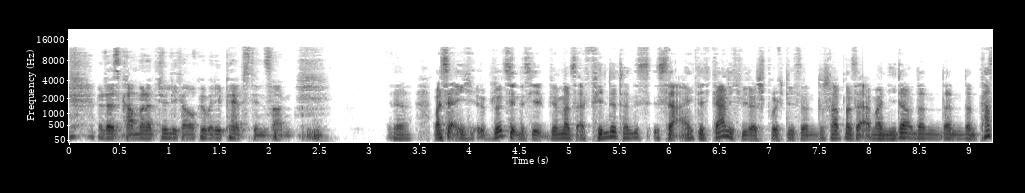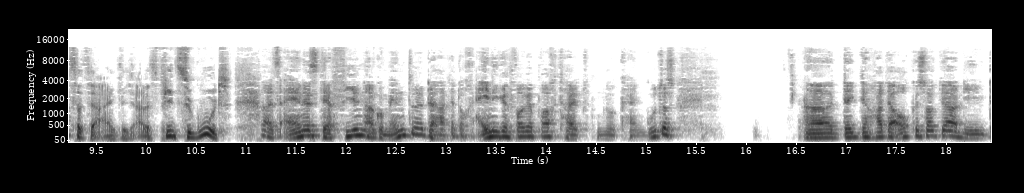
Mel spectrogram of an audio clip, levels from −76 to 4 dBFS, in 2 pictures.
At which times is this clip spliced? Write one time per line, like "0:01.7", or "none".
0:11.1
